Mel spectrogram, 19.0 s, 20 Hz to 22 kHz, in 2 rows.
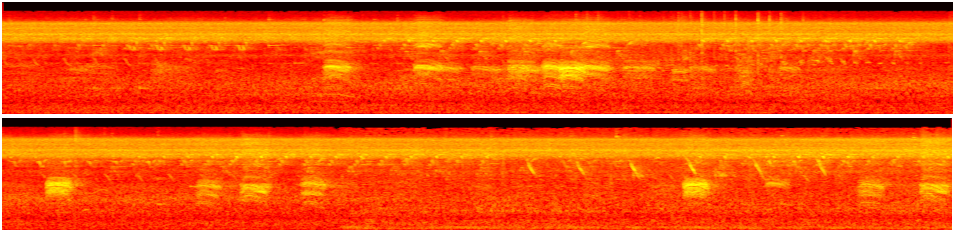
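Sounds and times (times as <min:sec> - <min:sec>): steady background hiss: 0:00.0 - 0:19.0
bird calls: 0:09.9 - 0:19.0.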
